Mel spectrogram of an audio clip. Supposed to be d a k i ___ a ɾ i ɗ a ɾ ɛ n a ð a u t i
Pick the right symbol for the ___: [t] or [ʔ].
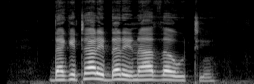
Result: t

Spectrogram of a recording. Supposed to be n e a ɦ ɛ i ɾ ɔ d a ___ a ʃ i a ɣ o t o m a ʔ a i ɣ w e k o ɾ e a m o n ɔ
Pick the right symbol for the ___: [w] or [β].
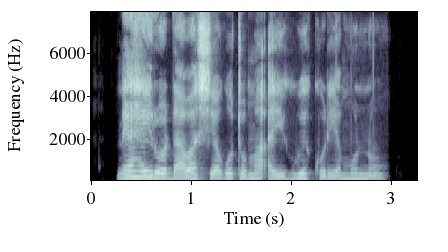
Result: w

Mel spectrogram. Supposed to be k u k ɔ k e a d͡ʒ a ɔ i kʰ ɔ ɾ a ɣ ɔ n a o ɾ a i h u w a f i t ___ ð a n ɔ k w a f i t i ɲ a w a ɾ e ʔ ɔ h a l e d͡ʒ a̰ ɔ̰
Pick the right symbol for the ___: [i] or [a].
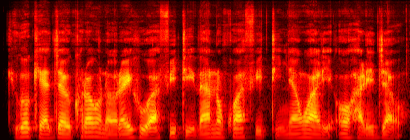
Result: i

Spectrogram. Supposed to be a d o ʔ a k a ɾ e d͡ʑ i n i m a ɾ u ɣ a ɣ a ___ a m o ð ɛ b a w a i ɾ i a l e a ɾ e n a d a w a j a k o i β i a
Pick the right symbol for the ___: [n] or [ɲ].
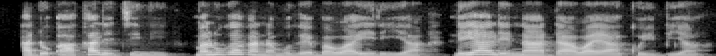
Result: n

